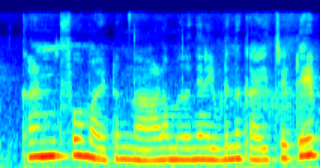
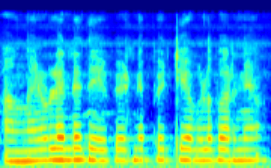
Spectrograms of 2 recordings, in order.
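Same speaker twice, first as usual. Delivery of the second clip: much softer, hushed voice; 10 dB quieter than usual. Acted. A girl wondering about a late call from Ram, hushed and subdued.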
